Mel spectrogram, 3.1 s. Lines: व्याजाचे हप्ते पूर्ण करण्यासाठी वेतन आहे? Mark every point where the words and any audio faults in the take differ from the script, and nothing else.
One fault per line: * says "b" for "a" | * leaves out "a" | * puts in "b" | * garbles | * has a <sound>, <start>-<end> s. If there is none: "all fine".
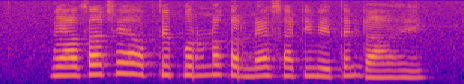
all fine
